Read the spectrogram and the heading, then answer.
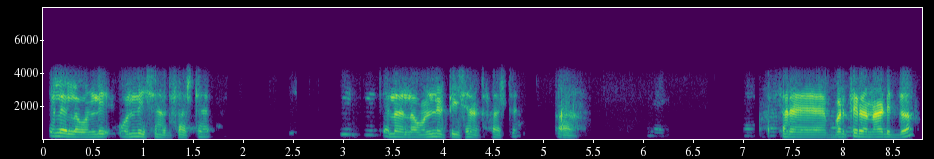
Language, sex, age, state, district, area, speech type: Kannada, male, 18-30, Karnataka, Koppal, rural, conversation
